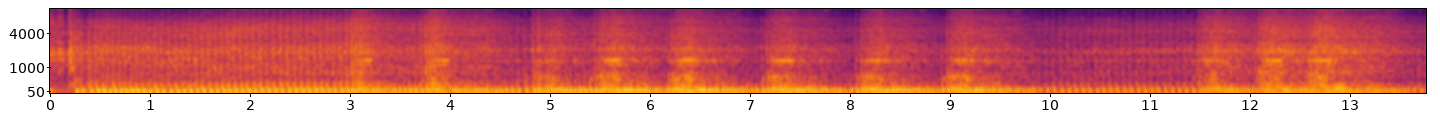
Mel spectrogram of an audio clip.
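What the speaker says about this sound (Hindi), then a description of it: "Exhaust note." A Hero Xtreme 250R motorcycle in glossy black idles loudly and close, its exhaust note rising in a series of repeated throttle blips and revs before settling back.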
